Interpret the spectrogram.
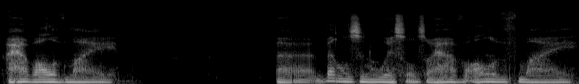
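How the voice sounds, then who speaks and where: A man streamer chatting casually late at night in a calm, soft-spoken way, chuckling and sometimes dropping to a whisper. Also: lowish voice, vocal fry, slight background noise. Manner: relaxed, chuckling, drifting into whispers.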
